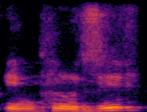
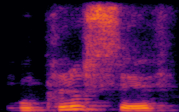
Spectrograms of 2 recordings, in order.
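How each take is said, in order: First: The consonant is a buzzing z. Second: The consonant is a hissing s. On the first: The speaker calls it wrong. "instead of inclusive" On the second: The speaker calls it right. "we should use S instead of Z"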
